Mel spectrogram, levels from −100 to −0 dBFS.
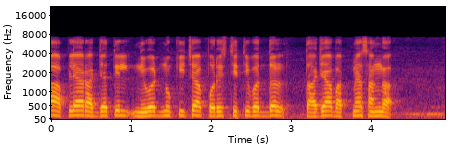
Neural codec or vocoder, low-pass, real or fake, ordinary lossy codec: none; 7.2 kHz; real; none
